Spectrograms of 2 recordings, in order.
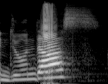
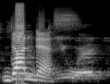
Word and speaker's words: Dundas: up is a dune dass main jail do we know where odd are you mister dune dass and how do you say your last name sir Oh Dundas okay thank you I apologize mr.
